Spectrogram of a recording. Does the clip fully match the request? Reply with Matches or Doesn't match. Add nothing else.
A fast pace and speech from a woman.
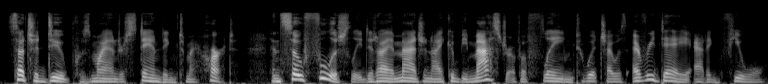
Matches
